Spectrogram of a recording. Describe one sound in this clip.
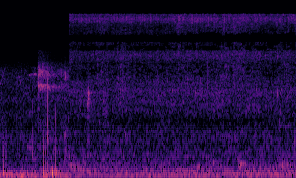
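Water runs from a tap and splashes over hands.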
